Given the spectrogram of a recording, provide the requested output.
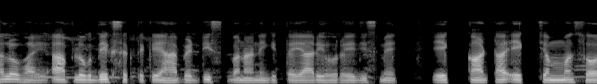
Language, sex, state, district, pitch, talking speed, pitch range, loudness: Hindi, male, Bihar, West Champaran, 100 Hz, 230 wpm, 95-105 Hz, -22 LUFS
